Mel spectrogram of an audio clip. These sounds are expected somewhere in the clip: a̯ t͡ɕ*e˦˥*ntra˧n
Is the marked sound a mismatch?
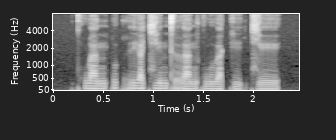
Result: yes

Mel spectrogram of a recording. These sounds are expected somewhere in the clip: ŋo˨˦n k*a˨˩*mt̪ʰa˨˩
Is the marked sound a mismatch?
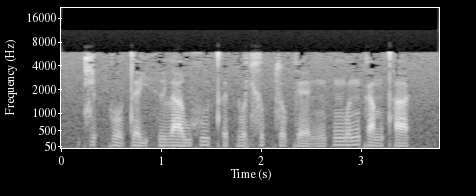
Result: no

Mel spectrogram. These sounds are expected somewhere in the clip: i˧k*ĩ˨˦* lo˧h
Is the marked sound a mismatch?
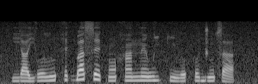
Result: yes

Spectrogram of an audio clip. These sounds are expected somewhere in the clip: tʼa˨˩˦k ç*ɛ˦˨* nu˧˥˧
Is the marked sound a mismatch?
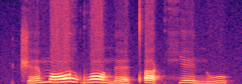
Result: yes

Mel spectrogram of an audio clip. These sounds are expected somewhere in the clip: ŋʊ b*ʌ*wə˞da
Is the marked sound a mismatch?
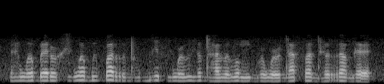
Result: yes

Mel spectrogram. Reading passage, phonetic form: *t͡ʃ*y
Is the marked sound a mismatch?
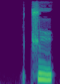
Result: no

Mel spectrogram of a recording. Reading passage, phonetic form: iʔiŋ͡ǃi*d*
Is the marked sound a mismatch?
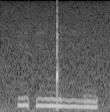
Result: yes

